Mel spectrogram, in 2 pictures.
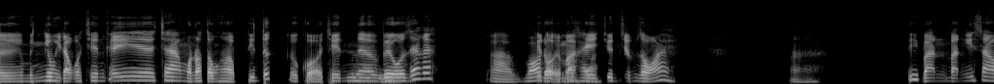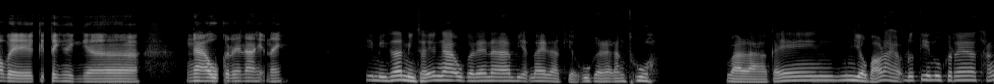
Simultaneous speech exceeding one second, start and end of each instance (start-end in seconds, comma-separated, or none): none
